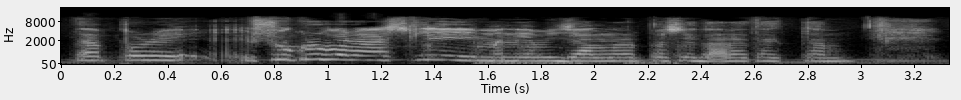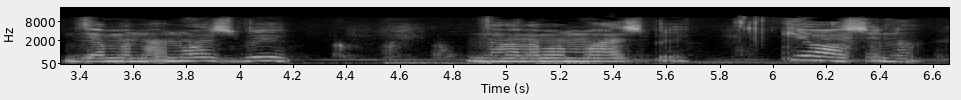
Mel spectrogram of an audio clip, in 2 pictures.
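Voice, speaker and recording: High-pitched young woman telling her story. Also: fairly even intonation, a little fast. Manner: colloquial, repeats phrases as she narrates. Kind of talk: personal confessional storytelling. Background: background music.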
